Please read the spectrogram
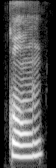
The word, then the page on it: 拱: gǒng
